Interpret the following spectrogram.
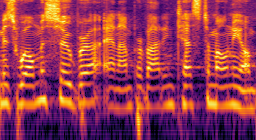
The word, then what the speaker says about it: Wilma Subra: My name is Wilma Subra, and I'm providing testimony on behalf of Subra Company, Louisiana Environmental Action Network, and the Lower Mississippi River Keeper.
